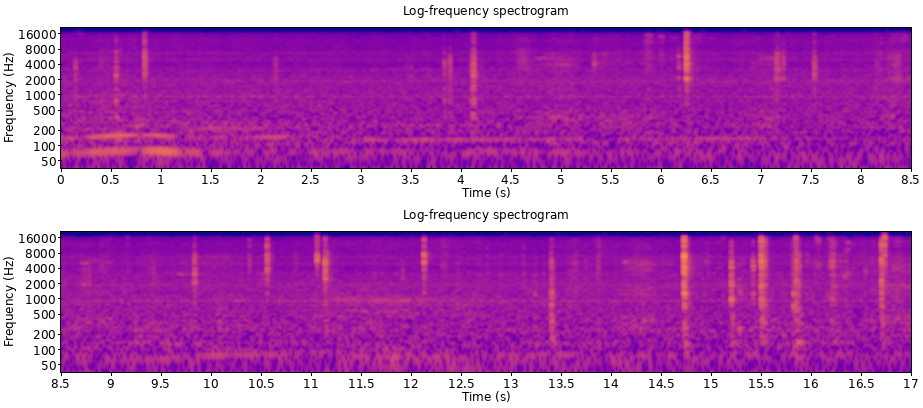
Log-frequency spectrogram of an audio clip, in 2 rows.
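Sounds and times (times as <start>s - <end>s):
small plastic parts clicking: 6.2s - 6.4s, 7.1s - 8.4s, 9.8s - 11.3s, 14.7s - 16.9s.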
